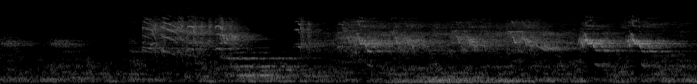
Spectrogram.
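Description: Small birds chirping and twittering in rapid, high falling notes, in two spells: one starting about a second and a half in, and a longer one from about halfway to near the end.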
